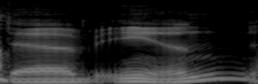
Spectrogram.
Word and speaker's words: Debian: This is, 30 years of, is it Debian? Is that how you say it? – It's Debian. – Debian. Okay, yep. That is the correct way. – It is, yes.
